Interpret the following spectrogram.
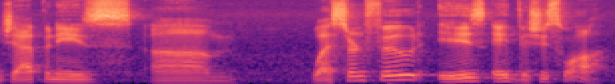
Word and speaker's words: vichyssoise: Vichy swa. How do you pronounce this thing?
